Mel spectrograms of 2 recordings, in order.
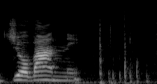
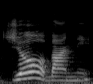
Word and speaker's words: Giovanni: For example, buongiorno, yes, or we have we have a name in Italian which is Giovanni. And many people say Giovanni, but it's not. It's Giovanni. It's not Giovanni. It's just Giovanni. And the reason is that the I is silent.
